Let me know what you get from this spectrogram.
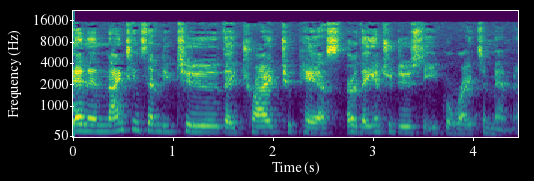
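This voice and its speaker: A woman speaks in a US Midwestern accent. Her pitch is medium, with ordinary pitch variation. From Cincinnati, Ohio (US Midwest). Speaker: grandmother interviewed for school project. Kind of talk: casual interview.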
